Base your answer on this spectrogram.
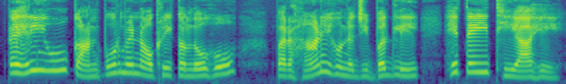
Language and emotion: Sindhi, neutral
